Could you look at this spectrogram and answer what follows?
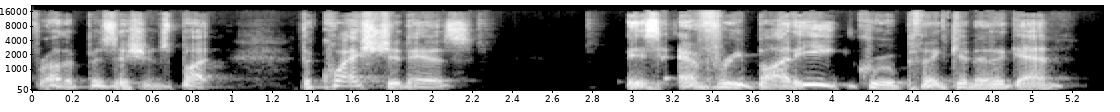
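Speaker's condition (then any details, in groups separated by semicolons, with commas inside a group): Vocal cord surgery recovery; best in two weeks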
